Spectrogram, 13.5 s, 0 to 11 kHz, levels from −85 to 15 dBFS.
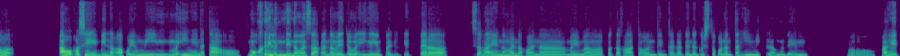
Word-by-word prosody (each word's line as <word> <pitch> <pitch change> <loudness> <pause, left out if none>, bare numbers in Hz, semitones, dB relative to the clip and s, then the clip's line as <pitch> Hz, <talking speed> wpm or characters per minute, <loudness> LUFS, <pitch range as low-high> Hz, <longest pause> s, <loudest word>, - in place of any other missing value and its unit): Ah, 280 0 +5 0.8
ako 330 - +12
kasi, 260 -6 +1
bilang 230 0 -1
ako 225 +2 +2
'yong 225 -1 -1
may 210 -3 -2
maingay 225 +3 0
na 215 - -1
tao, 175 -3 0
okey 245 +6 +4
lang 260 -1 +3
din 240 -2 +3
naman 200 -2 +3
sa - - +2
'kin - - -3
na 180 - 0
medyo 170 0 -1
maingay 160 0 -2
'yong 160 - -7
paligid. 155 +1 -10 0.2
Pero 140 -1 +4 0.4
sang-ayon 240 +1 -1
naman 220 -3 0
ako 195 -1 -3
na 180 -2 -2
may 185 0 -3
mga 185 -1 -2
pagkakataon 170 -1 -3
din 165 -1 -5
talaga 165 0 -7
na 165 0 -1
gusto 180 +1 -6
ko 175 - -2
ng 170 - 0
tahimik 160 -1 -1
lang 150 0 -4
din, 150 -1 -4 0.6
oo. 85 - -10
Kahit 195 +1 +1
180 Hz, 180 wpm, -21 LUFS, 165-215 Hz, 0.8 s, ako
